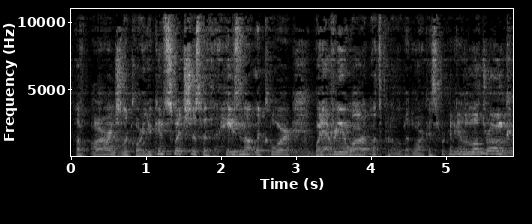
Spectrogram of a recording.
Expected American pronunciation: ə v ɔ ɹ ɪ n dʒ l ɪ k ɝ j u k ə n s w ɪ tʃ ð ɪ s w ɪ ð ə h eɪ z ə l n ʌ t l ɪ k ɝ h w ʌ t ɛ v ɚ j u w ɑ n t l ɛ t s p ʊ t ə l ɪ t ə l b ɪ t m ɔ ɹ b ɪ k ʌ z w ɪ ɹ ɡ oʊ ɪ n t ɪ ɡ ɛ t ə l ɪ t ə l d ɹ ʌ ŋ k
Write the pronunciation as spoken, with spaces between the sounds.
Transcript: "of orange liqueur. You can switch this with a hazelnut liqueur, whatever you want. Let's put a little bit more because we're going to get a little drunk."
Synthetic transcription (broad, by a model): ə v ɔ ɹ ɪ n dʒ l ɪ k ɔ j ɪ k ə n s w ɪ tʃ ð ɪ s w ɪ ð ə h eɪ z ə n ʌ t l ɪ k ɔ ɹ w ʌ t ɛ v ɚ j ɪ w ɑ n t l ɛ t s p ʊ t ə l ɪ l b ɪ t m ɔ ɹ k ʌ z w ɪ ɹ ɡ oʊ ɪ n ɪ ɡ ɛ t ə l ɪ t l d ɹ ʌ ŋ k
